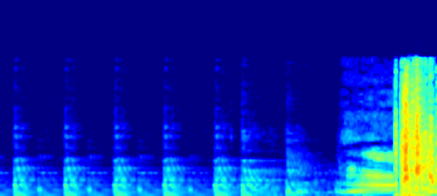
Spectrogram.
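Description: A gunshot in the video game Grizzly Gulch, one sharp, loud burst near the end that cuts in after a repeating musical pattern.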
